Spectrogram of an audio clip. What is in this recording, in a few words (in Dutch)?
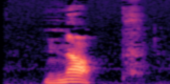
"nap", Dutch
